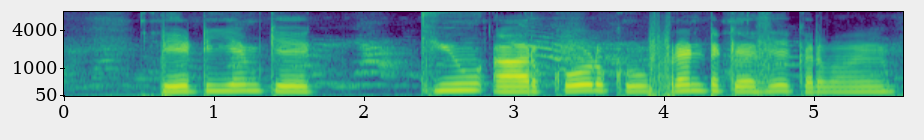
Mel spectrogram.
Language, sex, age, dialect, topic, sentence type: Hindi, male, 46-50, Kanauji Braj Bhasha, banking, question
